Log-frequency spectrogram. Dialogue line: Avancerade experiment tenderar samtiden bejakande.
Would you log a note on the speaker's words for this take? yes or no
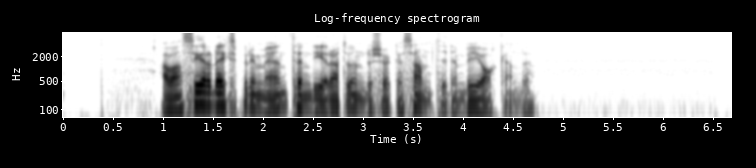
yes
